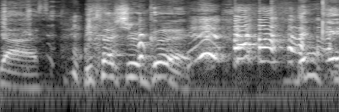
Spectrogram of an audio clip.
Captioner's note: laughter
